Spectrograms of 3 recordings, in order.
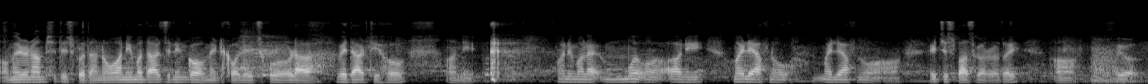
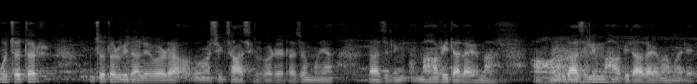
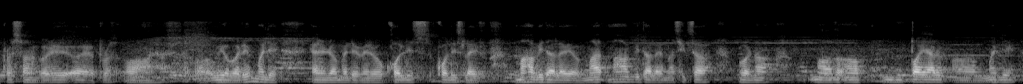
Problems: none marked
